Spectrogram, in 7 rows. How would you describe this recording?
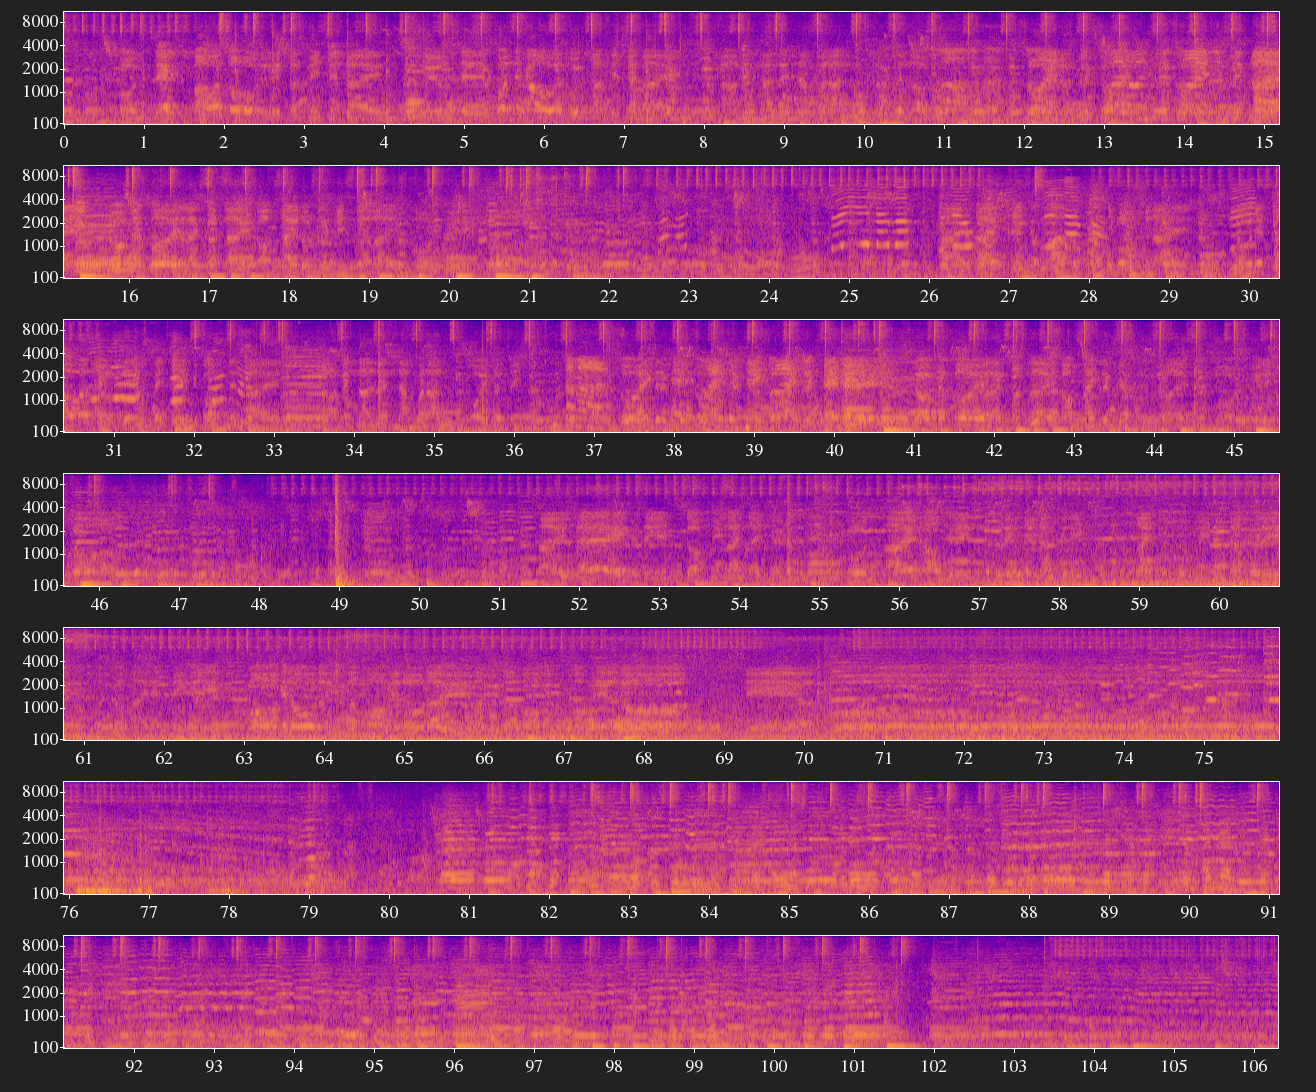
street music, city tour lecture, horse carriage, people (zoom h6)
